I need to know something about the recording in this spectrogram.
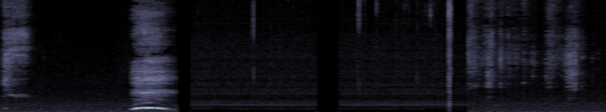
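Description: A woman makes a short wordless voiced sound about a second and a half in. About four and a half seconds in there is a sharp click, followed by crinkling and small clicks as scissors and plastic packaging are handled.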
